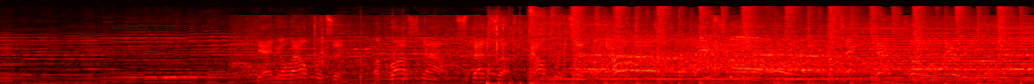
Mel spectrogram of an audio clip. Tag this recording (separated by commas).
Music, Speech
